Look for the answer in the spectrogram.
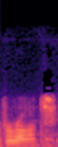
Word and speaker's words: Vuranch: But also Facebook, if you like me on Facebook, and just do my name, you can either do WV Enterprises or Karen Verange, and the Verange is spelled V-U-R-A-N-C-H. People like to put extra A's and U's in it, but it's very simple. B-U Ranch.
